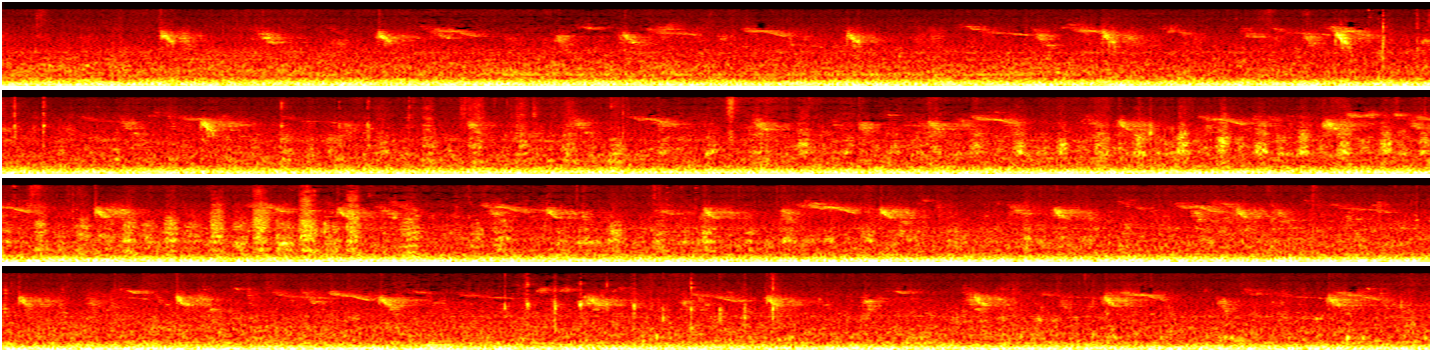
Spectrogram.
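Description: Small birds chirping steadily, short falling chirps several a second, over a low rumble of wind on the microphone, with dogs panting close by, most clearly in the middle of the stretch.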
